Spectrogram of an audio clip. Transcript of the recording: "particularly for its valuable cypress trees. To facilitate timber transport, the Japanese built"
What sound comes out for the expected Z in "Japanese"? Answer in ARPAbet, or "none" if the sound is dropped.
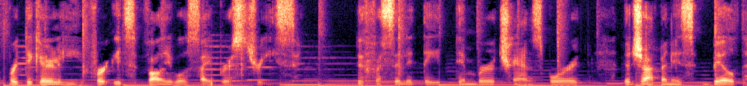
S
